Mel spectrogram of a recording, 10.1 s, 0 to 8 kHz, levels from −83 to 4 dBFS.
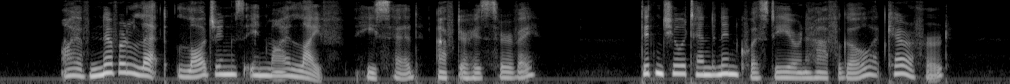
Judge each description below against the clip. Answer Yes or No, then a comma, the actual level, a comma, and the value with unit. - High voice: Yes, high, 195 Hz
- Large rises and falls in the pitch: Yes, wide, 8.0 semitones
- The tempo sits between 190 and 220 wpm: No, average, 155 wpm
